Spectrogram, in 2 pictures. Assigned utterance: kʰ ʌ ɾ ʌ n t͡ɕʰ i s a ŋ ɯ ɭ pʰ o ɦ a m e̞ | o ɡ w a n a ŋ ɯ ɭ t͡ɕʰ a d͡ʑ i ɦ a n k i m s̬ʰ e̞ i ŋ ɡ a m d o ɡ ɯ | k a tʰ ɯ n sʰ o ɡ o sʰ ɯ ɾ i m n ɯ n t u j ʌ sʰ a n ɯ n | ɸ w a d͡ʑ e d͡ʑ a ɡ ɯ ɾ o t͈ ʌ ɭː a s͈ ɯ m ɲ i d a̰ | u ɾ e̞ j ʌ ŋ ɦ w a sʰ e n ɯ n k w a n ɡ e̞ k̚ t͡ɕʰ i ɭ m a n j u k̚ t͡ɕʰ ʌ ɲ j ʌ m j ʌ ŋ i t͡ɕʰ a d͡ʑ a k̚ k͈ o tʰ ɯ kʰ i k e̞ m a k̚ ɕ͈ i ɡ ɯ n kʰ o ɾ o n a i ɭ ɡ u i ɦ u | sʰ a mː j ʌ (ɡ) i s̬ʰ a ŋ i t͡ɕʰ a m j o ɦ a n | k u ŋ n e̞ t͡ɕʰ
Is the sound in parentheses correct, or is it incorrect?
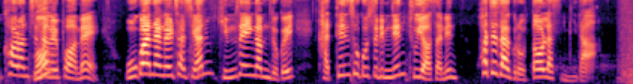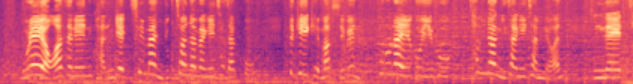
incorrect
